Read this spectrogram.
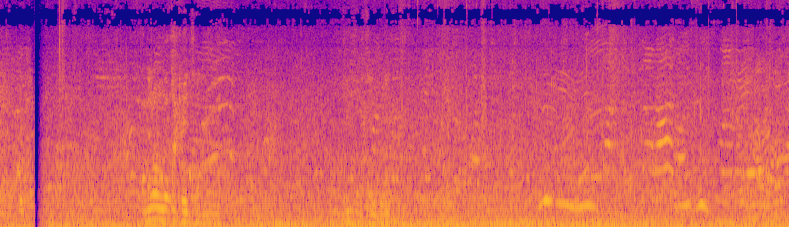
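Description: A crowd of people chatter nearby outdoors.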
